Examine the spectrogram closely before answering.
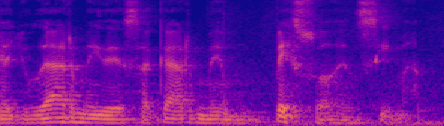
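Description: This man has a very deep, low voice and talks at a fairly slow pace with fairly even intonation. Audible room echo and noticeable background noise surround him. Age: 60s. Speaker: neurosurgeon. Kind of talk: interview testimony.

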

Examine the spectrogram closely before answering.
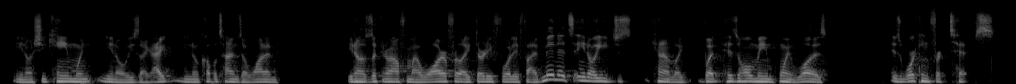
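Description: Very fast and fairly even in intonation, a man talks with a Chicago accent on a very clean recording with a silent background. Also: medium pitch for a man. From Chicago Southwest side. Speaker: podcast host. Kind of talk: casual interview. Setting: home kitchen.

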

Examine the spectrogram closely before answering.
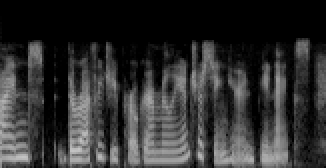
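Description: A woman with a Southwest US accent, talking at a fairly quick pace. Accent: General American (Southwest US). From Arizona, Scottsdale area. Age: 30s. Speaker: refugee program worker. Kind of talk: interview. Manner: hesitant, many fillers and repeats.

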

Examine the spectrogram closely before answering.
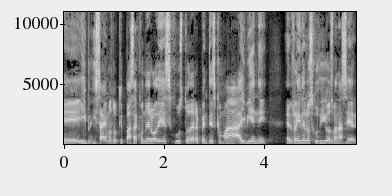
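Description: This very clean recording with a silent background captures a man with a high-pitched voice. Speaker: Bible study teacher. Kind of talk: Bible study lecture. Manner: fast.

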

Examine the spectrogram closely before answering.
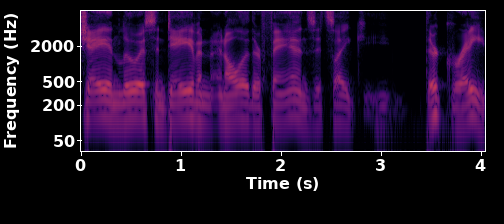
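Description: This man's voice is fairly low in pitch. The background is silent and the recording very clean. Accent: Baltimore. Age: 30s. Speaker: comedian and podcaster. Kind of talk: casual chat.

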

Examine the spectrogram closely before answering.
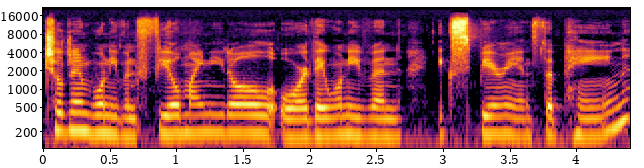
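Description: A woman talks at a fairly quick pace in an unremarkable speaking voice. Her pitch sits in the medium range. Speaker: co-host, pediatric surgeon. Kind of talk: podcast hosting.

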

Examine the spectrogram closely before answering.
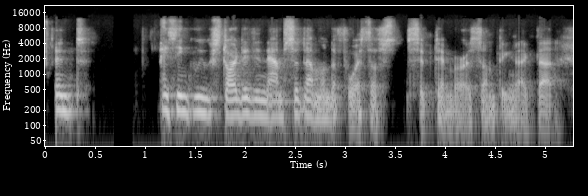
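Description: This woman's voice sits fairly low and carries vocal fry. She talks at a moderate pace with fairly even intonation. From Austria. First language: German. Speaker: author and women's group teacher. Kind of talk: interview.

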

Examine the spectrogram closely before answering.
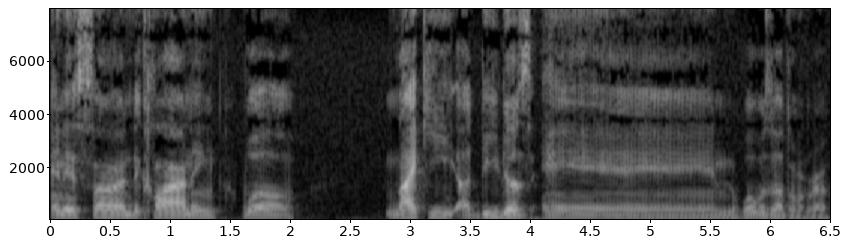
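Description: A man with an American accent at a very slow pace, on a very clean recording with a silent background. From US South. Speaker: podcast co-host. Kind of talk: casual chat. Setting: studio with camera.

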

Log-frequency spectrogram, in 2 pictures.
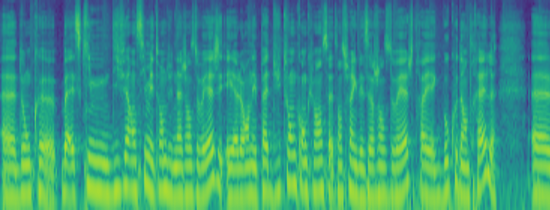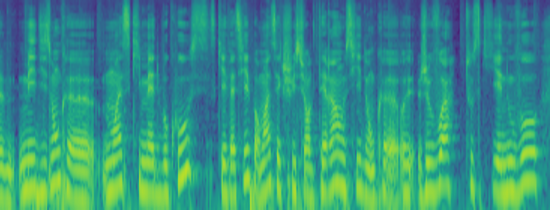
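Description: Using a plain, everyday voice, a woman speaks at a fairly low pitch with ordinary pitch variation. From southern France, Nîmes. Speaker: tour guide and business owner. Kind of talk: radio interview. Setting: radio studio.

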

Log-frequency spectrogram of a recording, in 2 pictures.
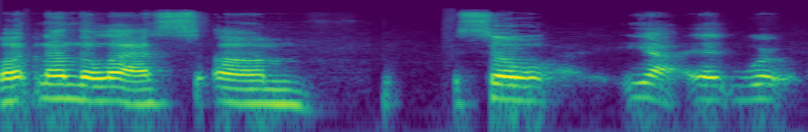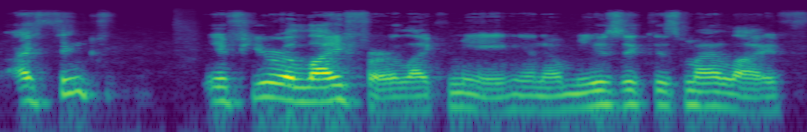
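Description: With a Western New York accent, a man speaks at a fairly slow pace with long, frequent pauses, very wide pitch swings and big swings in loudness. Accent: Western New York American. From US, Buffalo, New York. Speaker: musician. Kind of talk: casual interview chat. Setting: video call. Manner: halting.

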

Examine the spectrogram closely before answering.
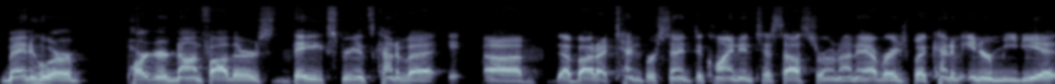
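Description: This is a normal speaking voice from a man with an American accent. He talks at a medium pitch and a fairly quick pace. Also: fairly even intonation. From rural Minnesota, US. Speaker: anthropology professor. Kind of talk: interview.

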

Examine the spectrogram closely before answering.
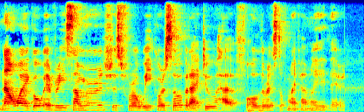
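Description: Words come at a fairly quick pace with hardly any pauses, with audible room echo and noticeable background noise. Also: woman. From Finland, then Barcelona from age 10. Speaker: food business founder. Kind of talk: interview.

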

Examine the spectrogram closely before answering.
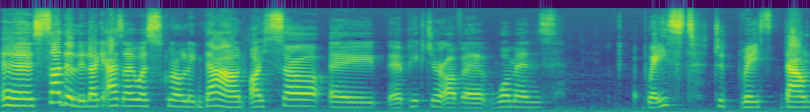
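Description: Speaking very slowly, a woman uses a medium pitch and ordinary pitch variation. She has a Persian accent. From Iran. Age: 30s. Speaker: podcast host. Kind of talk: casual chat.

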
